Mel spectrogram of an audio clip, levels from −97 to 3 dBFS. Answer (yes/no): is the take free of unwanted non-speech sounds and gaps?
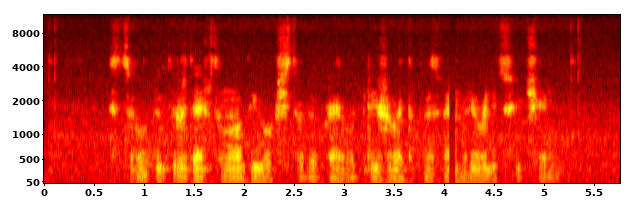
no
